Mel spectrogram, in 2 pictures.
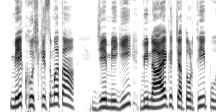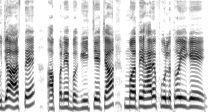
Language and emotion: Dogri, happy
